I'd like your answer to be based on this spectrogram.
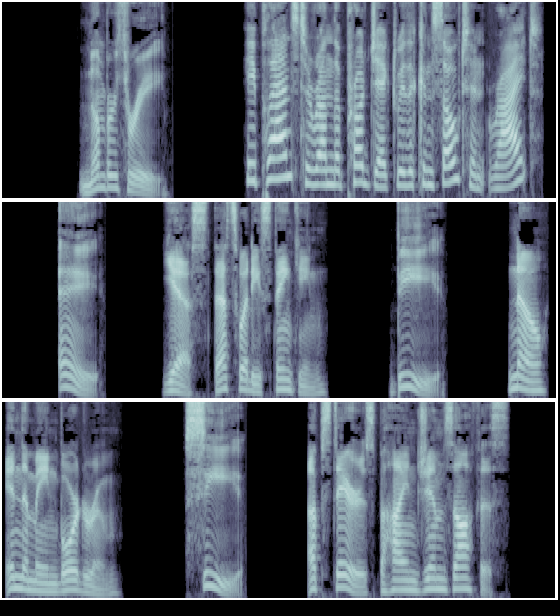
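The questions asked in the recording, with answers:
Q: He plans to run the project with a consultant, right?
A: A: Yes, that's what he's thinking.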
